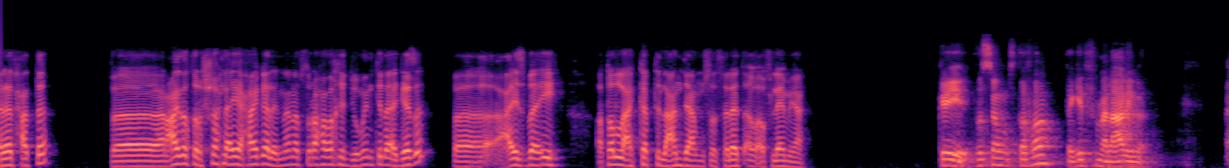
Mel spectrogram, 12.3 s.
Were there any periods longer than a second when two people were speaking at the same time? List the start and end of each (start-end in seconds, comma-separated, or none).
none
